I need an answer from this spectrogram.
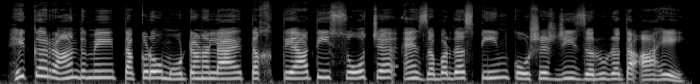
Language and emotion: Sindhi, neutral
